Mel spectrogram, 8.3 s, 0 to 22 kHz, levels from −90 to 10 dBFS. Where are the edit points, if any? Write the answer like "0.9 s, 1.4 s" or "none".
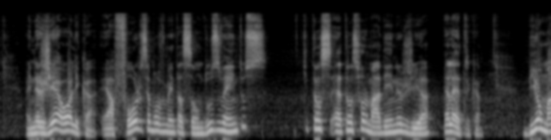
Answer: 6.6 s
